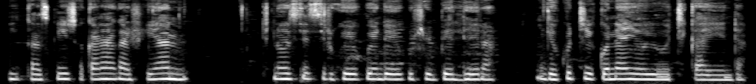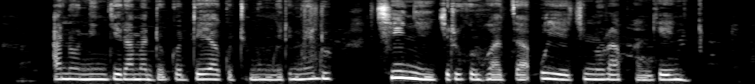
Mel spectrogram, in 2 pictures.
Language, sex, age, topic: Ndau, male, 18-24, health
